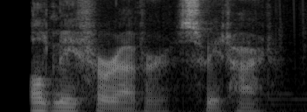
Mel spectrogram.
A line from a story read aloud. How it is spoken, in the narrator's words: her breath warm against my neck, she murmurs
